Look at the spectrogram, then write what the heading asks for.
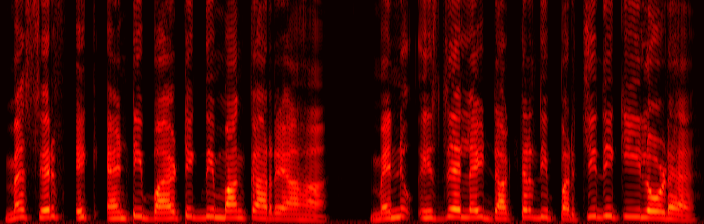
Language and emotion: Punjabi, angry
